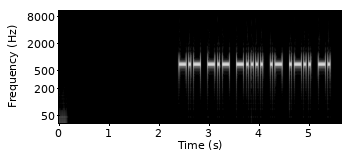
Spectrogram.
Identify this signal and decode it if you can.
Morse code, heard as a keyed tone, about 25 wpm, 700 Hz. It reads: KK6ALN
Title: USA Call Signs - 6 Characters - 25wpm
